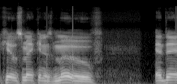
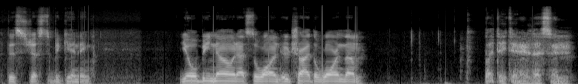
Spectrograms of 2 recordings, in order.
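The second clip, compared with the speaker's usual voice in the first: ominous movie voice; 5 semitones lower than usual. Retold or imitated. Ominous prophecy voice.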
